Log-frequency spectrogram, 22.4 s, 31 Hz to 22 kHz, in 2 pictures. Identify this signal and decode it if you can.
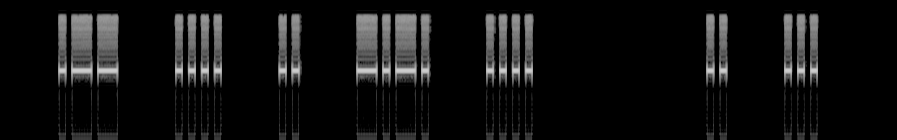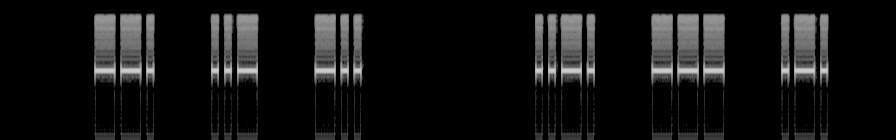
Morse code, heard as a keyed tone, about 15 wpm, spaced as for 8 wpm, 800 Hz. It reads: WHICH IS GUD FOR
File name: (spaced) / QSOs Spaced-mp3s / WA7QOX 1 @13 sp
